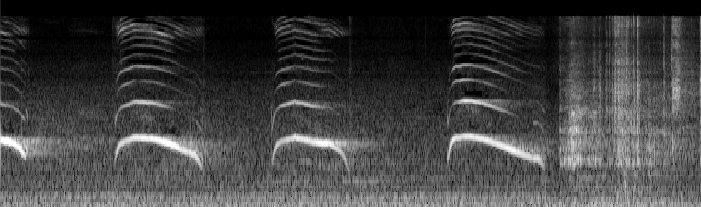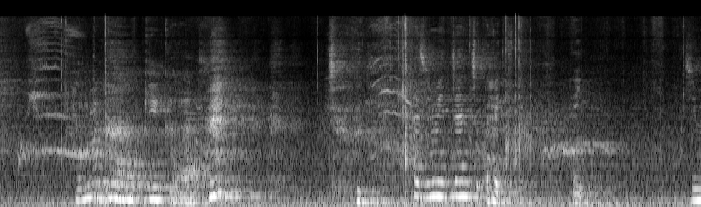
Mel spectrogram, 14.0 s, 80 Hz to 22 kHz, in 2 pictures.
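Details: 24-day-old kitten of Laki, a former stray mother cat in Cambodia, during its first weigh-in on 24 January 2020: four arched meows at steady intervals, then women talking over handling noise with one faint meow.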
